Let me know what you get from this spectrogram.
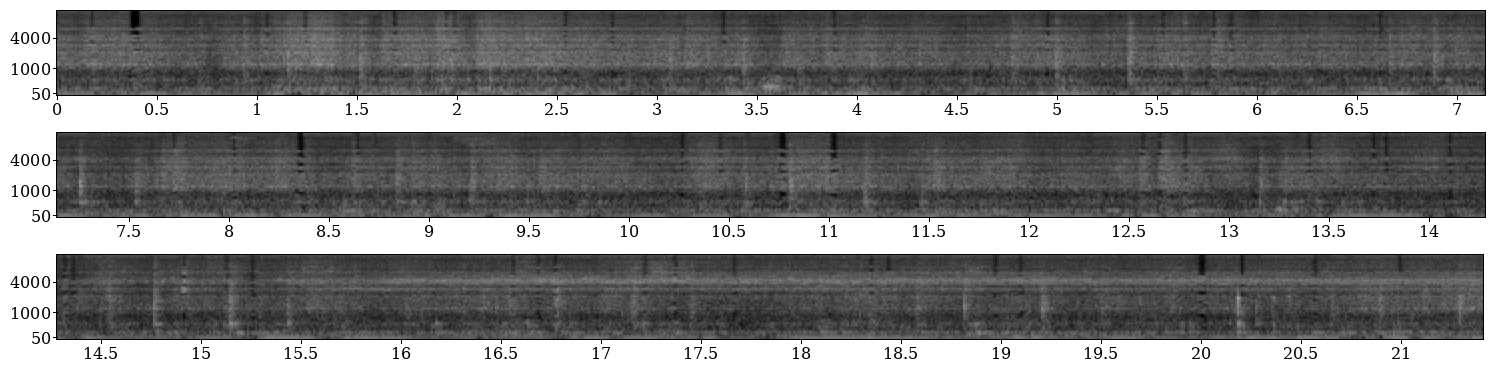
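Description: Steady rumble of a railway carriage on the move, heard from inside the train, with a few faint clicks.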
